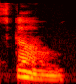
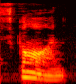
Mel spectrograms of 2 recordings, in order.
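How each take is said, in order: First: The vowel rhymes with stone. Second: The vowel rhymes with swan.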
